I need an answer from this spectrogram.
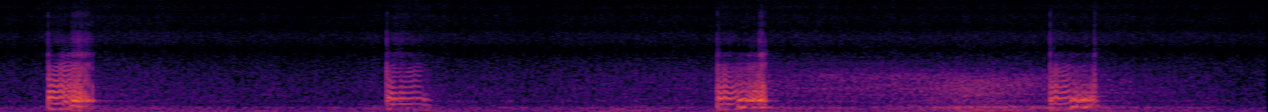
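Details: A sleeping opossum snoring: four short, raspy, harmonic bursts spaced about three seconds apart, each lasting under half a second, over a steady low hum and faint hiss.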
